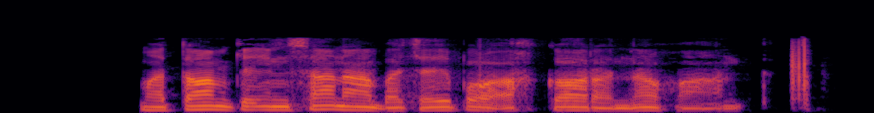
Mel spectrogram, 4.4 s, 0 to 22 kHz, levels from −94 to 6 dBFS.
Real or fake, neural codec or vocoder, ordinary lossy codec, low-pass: fake; vocoder, 44.1 kHz, 80 mel bands, Vocos; AAC, 32 kbps; 5.4 kHz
